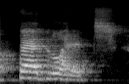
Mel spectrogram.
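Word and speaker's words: Padlet: assim ó pede LED as pessoas falam pronunciam que essa é a pé delete mas como eu sou mais simplona eu chamo de pé de LED tá esse pé delete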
